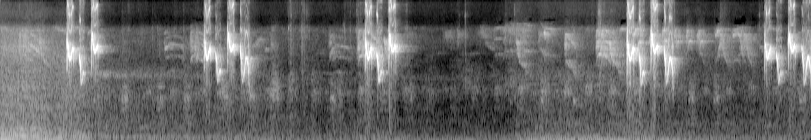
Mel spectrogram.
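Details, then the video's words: Ciblek, the bar-winged prinia, singing to stimulate other kept birds: clusters of sharp, high, rapid chirps separated by pauses of about one second, over a soft low background hum. "pancingan ciblek ampuh mempercepat ciblek gacor dan ciblek ngebren"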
